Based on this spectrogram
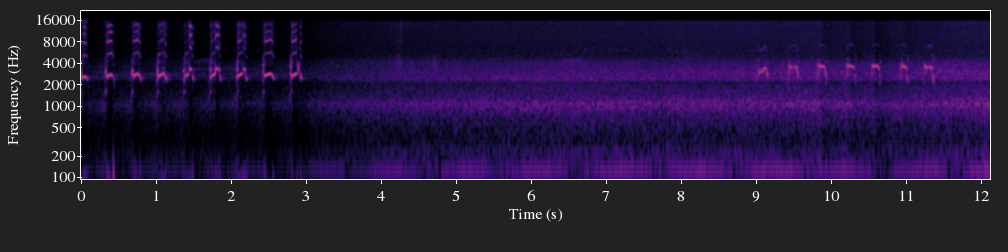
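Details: West End bald eagles on the nest cam, 20 July 2023, 05:04: eight loud, evenly spaced high piping notes, a quiet pause with hum, then a softer, more distant series of similar chattering whistles.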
